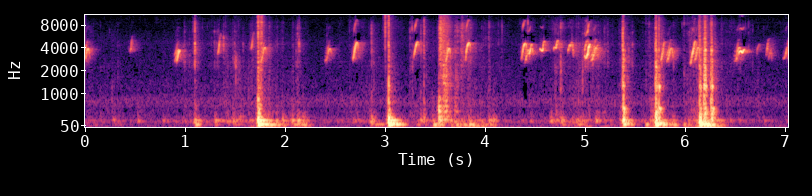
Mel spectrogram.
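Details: Eight day-old Light Sussex chicks hatched in an incubator, kept in a cardboard box and filmed on a GoPro Hero 7 Black: busy overlapping high thin peeps, many short and rising, with repeated heavy knocks as chicks peck at the box and camera.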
